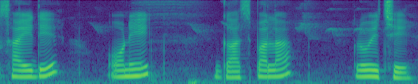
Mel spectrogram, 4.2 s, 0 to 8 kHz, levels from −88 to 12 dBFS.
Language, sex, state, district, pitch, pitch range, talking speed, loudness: Bengali, female, West Bengal, Cooch Behar, 185 Hz, 175-200 Hz, 70 wpm, -15 LUFS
